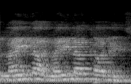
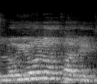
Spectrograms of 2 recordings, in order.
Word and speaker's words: Loyola College: I told Laila College. నేను అన్నాను Laila కాలేజ్ అన్నాను. But the real name is Loyola College.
